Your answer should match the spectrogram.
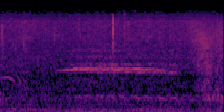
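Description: Near silence, with a faint, distant horse whinny: one drawn-out call of about a second.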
